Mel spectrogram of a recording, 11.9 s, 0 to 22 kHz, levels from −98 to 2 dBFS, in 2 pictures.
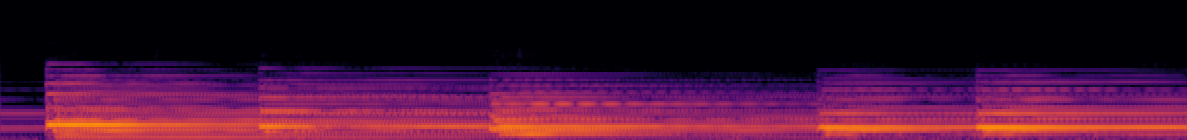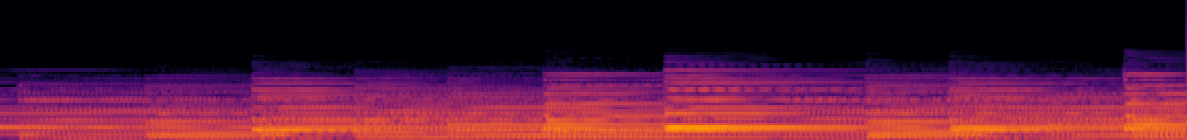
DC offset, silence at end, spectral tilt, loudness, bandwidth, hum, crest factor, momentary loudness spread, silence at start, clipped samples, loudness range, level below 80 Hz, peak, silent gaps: under 0.1%; 0 s; -11.5 dB/octave; -31 LUFS; 3.5 kHz; none; 16 dB; 13 LU; 0 s; under 0.1%; 6 LU; -60 dBFS; -14 dBFS; none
